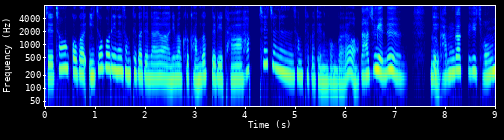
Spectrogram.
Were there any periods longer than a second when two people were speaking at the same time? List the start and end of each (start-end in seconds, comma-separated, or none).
none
